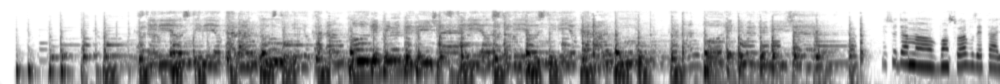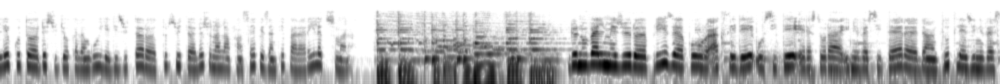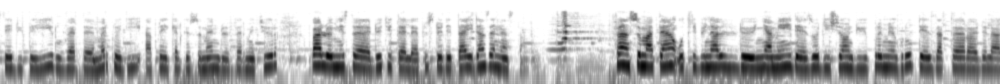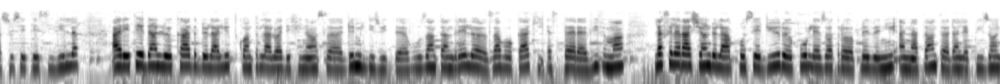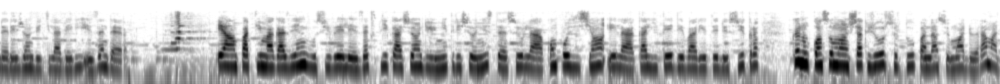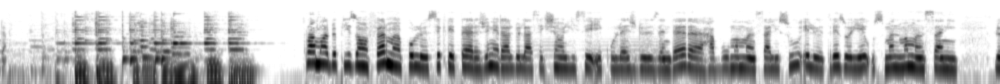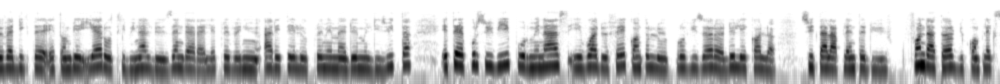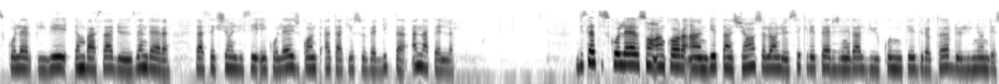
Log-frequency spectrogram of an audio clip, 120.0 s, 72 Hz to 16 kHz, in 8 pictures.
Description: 2- Fin ce matin, au tribunal de Niamey, des auditions du 1er groupe des acteurs de la société civile arrêtés dans le cadre de la lutte contre la loi de finances 2018. Vous entendrez leur avocat qui espère vivement l’accélération de la procédure pour les autres prévenus en attente dans les prisons des régions de Tillabéri et Zinder.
